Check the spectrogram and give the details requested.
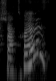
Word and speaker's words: chartreuse: the Mariner you have chartreuse, which in English should be chartreuse, but it's a French word, so that's I finally have a good pronunciation for that, chartreuse, which is a French alcohol that you find actually in the Alps.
